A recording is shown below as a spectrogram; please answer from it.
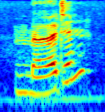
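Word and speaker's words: Myrddin: never really called Merlin in it he's called murdon like m-y-r-d-d-i-n and it's like the Welsh spelling of Merlin like the Welsh pronunciation kind of was Merlin Welsh yes well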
